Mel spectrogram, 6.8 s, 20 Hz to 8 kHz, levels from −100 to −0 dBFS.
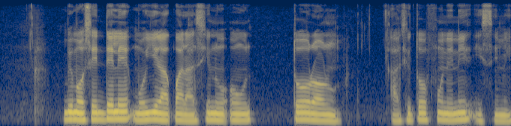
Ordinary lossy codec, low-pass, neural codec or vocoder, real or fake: none; 7.2 kHz; none; real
